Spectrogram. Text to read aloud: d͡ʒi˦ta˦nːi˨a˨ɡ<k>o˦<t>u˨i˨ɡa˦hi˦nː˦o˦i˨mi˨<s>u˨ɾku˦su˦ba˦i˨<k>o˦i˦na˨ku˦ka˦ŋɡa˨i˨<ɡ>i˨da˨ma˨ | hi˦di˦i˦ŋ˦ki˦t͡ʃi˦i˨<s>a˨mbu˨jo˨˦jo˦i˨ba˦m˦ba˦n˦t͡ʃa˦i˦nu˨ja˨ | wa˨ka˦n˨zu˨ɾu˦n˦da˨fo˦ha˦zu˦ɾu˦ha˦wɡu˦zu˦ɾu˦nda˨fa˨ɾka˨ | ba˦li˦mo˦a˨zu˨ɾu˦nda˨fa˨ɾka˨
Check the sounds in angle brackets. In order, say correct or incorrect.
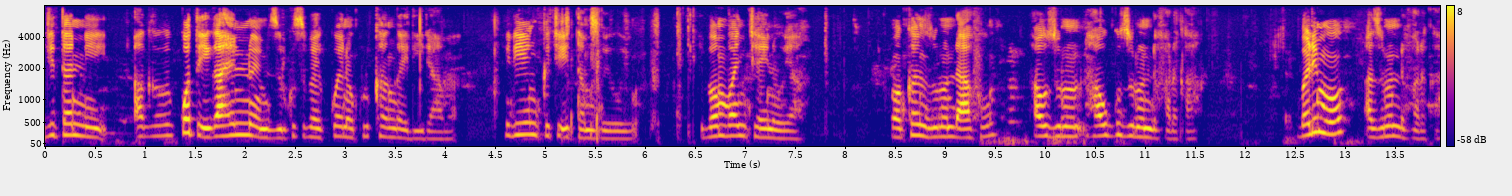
correct, correct, incorrect: z, correct, incorrect: d, incorrect: t

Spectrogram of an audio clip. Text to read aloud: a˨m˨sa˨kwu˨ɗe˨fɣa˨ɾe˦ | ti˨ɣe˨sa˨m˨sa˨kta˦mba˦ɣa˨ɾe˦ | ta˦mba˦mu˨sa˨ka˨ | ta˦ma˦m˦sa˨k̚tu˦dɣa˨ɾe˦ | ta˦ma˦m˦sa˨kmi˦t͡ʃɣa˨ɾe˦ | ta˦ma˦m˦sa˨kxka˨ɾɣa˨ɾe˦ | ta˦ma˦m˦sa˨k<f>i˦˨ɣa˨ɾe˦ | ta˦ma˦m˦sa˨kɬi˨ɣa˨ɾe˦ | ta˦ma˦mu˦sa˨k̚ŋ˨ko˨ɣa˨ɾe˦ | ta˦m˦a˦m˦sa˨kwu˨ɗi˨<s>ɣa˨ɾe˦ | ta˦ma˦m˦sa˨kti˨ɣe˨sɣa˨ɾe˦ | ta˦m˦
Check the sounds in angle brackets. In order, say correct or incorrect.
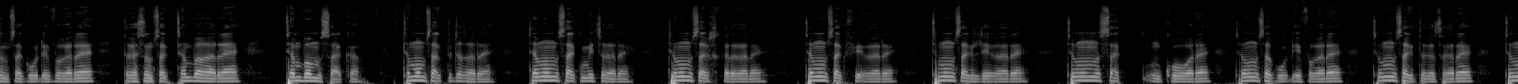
correct, incorrect: f

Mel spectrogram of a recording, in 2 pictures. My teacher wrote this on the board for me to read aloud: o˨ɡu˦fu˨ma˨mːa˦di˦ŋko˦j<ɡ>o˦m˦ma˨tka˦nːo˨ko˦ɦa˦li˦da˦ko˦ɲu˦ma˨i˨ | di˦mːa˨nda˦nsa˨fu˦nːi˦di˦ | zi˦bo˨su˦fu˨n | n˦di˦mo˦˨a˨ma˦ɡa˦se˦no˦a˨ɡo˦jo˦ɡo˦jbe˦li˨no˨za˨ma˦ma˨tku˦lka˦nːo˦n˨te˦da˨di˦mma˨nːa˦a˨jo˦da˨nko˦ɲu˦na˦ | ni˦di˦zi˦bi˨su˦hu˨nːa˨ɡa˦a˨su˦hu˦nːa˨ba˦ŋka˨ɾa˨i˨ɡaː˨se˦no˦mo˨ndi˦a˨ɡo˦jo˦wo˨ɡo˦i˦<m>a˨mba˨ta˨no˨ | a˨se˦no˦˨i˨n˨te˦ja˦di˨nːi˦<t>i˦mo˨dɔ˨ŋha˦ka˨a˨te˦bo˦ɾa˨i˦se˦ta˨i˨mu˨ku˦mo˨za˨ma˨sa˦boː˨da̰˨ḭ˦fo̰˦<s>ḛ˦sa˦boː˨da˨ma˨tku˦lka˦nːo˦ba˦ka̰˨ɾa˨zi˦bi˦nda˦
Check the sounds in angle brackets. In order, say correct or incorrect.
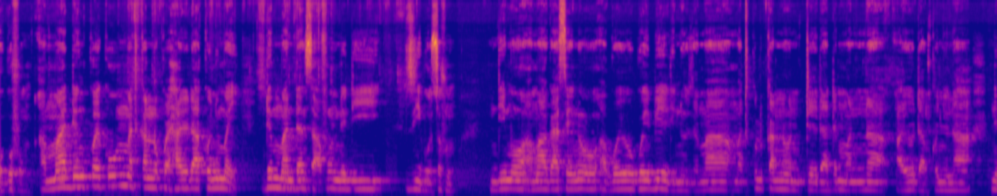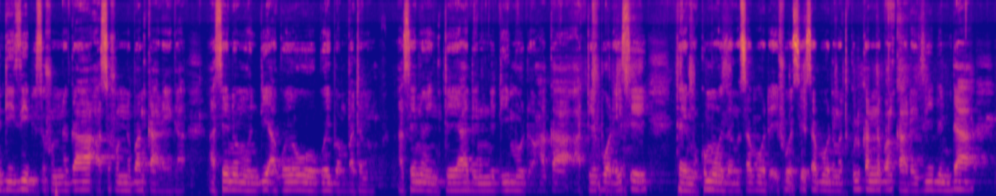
incorrect: k, incorrect: b, incorrect: d, correct

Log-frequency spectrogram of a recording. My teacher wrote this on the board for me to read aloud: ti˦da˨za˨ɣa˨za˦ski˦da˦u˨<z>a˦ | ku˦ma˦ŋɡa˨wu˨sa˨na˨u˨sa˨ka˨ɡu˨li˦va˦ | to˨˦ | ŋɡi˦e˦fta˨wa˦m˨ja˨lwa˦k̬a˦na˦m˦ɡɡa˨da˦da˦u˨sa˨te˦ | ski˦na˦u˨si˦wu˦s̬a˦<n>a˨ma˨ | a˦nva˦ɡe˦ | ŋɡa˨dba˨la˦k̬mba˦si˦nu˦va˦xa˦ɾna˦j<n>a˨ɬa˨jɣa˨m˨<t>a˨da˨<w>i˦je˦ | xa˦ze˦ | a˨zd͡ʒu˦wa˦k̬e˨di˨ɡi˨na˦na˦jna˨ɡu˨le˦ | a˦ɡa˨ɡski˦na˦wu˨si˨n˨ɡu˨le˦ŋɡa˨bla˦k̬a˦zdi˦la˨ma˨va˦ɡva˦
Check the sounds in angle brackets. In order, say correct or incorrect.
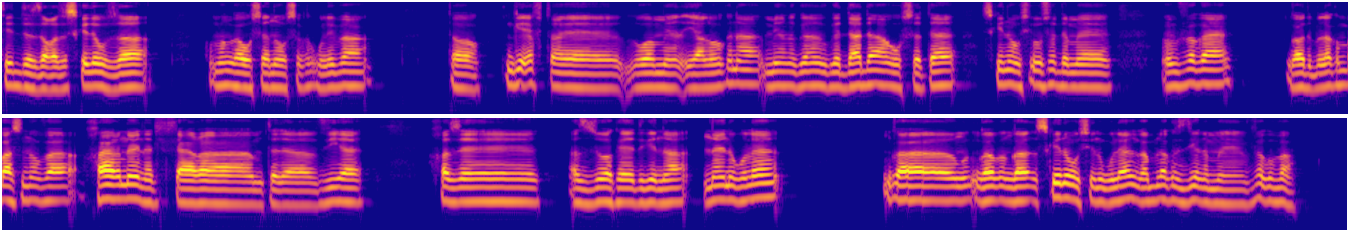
correct, incorrect: d, correct, correct, incorrect: v

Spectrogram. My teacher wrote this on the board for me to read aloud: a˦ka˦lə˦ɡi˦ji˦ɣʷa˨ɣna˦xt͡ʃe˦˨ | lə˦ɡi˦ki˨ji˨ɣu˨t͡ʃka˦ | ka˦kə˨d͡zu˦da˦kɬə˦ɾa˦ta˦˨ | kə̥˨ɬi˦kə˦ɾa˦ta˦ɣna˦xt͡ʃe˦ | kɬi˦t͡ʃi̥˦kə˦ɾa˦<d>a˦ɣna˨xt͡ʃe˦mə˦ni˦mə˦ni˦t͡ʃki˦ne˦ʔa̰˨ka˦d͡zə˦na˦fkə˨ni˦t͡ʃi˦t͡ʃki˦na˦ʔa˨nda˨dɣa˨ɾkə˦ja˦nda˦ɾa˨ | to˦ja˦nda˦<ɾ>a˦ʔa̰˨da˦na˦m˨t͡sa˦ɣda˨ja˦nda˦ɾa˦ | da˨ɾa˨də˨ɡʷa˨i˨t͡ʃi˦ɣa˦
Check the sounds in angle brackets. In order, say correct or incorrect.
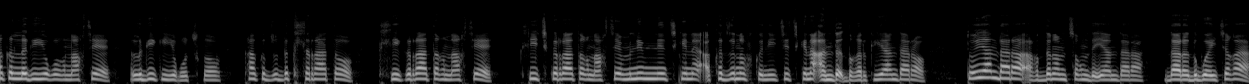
incorrect: t, correct

